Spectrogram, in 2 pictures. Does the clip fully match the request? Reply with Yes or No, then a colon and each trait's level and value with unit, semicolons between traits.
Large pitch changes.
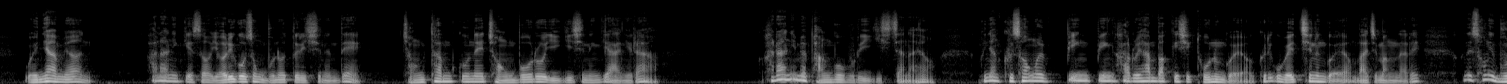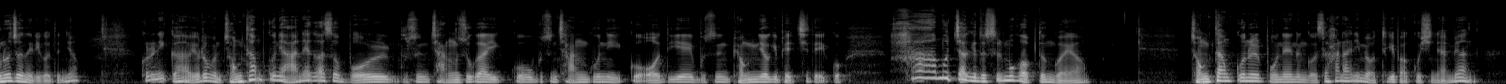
Yes: wide, 6.4 semitones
